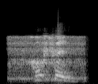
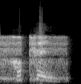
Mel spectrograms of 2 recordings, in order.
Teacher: Das heißt, aus dem, das heißt, aus dem, was vorher ein äh, Teil des F war, wird plötzlich ein P ein relativ einfacher äh, Konsonant, stimmlos. Luft wird einfach einmal durch die Lippen abgeschnitten, das heißt plötzlich Null, und dann werden die Lippen wieder geöffnet · Shown in: second take · Term: Plosivlaut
